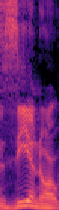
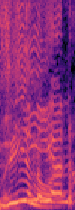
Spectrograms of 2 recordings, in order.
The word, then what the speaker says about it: Xehanort: No, it's actually Xehanort. We can finally just say it properly. – Just Xehanort. – Xehanort.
